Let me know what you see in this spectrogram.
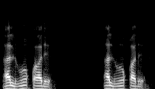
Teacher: Le rond n'est pas gonflé. Le qa est gonflé et le dal n'est pas gonflé.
